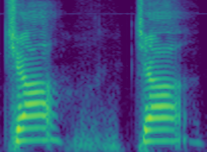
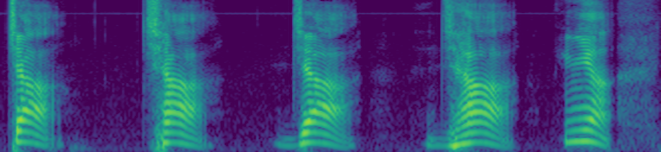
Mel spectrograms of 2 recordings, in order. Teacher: चा जब बोलते हैं तो जीभ जिस स्थान को छूती है वह स्थान तालु कहा जाता है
